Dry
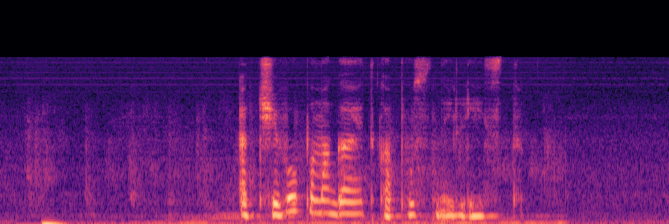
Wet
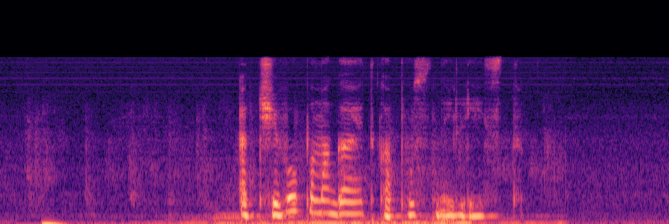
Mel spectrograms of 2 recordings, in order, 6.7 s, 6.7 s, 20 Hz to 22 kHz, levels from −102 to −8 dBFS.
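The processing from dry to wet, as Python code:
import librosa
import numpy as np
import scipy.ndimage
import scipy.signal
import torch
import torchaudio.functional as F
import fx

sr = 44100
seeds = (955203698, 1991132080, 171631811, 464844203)

y = fx.low_shelf(x, sr, hz=120.0, db=12.0, at=(2.15, 4.72))
y = F.gain(torch.from_numpy(y), -2.0).numpy()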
